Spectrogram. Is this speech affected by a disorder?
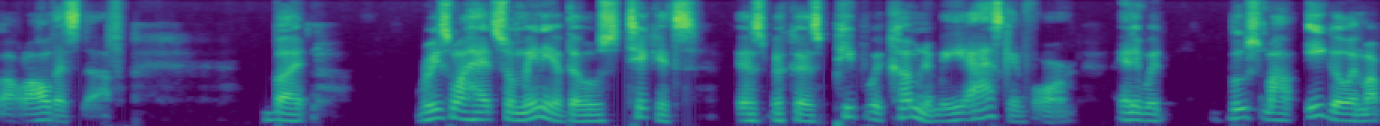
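No.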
